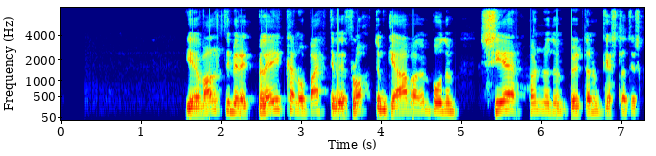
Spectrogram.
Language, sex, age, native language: Icelandic, male, 50-59, Icelandic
